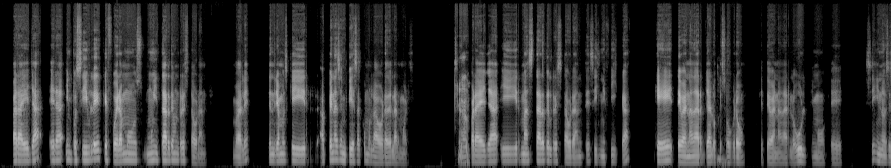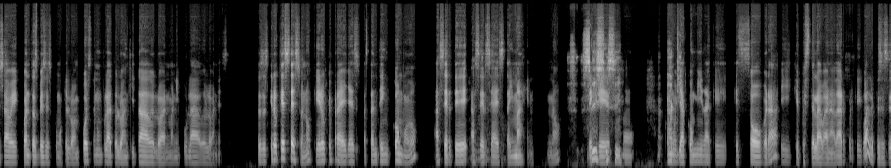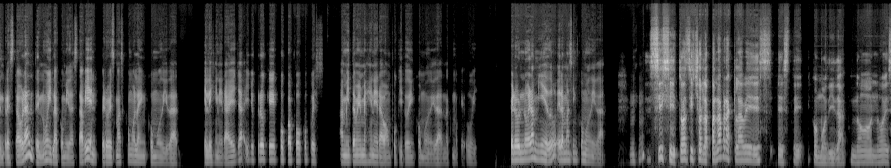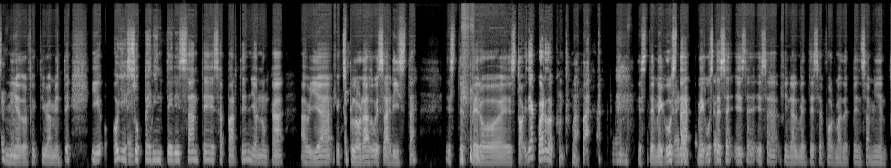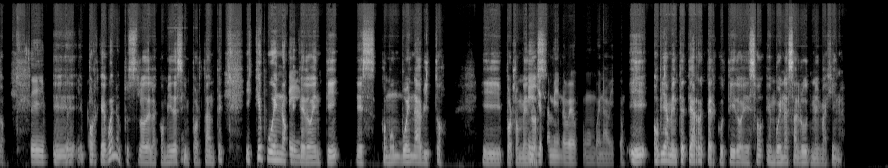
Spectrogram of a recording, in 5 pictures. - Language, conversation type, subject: Spanish, podcast, ¿Tienes alguna historia de comida callejera que recuerdes?
- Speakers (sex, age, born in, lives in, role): male, 30-34, Colombia, Netherlands, guest; male, 70-74, Mexico, Mexico, host
- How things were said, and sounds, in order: tapping; other background noise; unintelligible speech; giggle; giggle; laughing while speaking: "con tu mamá"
